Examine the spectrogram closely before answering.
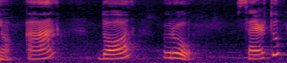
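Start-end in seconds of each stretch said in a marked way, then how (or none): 1.3-1.8 "Adoro" broken into clear syllables, louder; syllables split. Shown as a demonstration. Teacher shows how pupils separate the word, syllable by syllable. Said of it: "a forma com que ela separa é assim".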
